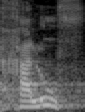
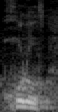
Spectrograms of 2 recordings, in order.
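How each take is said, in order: First: The first vowel is an 'a' sound. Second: The first vowel is a 'u' sound. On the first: The speaker calls it wrong. "They read it as a fatha on the khaf, and that's an incorrect pronunciation of it" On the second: The speaker calls it right. "it is not with a fatha on the kha, but it's what? Khuluf"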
